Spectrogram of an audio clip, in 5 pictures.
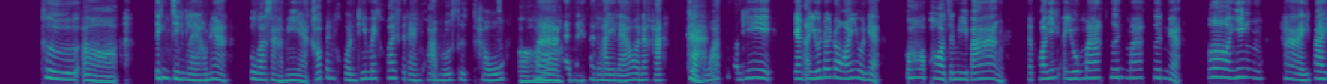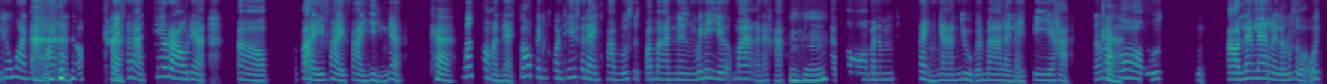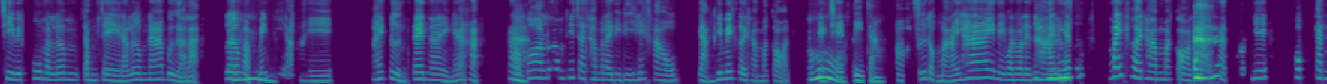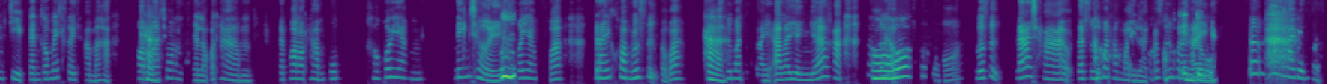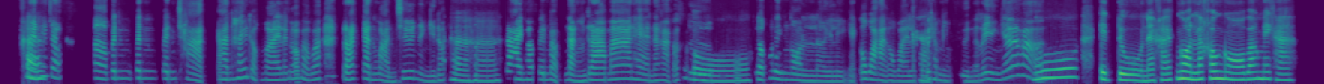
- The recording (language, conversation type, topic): Thai, advice, ฉันควรรักษาสมดุลระหว่างความเป็นตัวเองกับคนรักอย่างไรเพื่อให้ความสัมพันธ์มั่นคง?
- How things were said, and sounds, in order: unintelligible speech; other background noise; chuckle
